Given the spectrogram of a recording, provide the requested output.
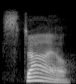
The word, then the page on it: stile: American English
